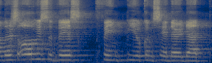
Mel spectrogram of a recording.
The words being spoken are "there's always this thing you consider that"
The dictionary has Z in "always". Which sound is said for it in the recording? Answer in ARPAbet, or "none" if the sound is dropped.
S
